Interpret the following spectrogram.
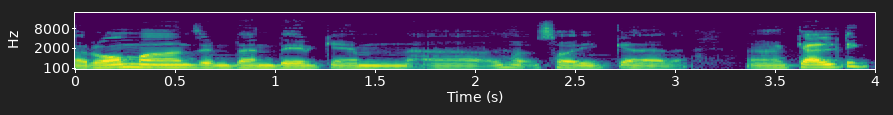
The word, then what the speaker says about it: Celtic: and then there came Celtic people were there, or Celtic you can also pronounce it.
